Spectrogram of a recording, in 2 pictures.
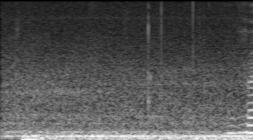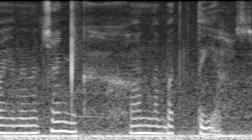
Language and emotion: Russian, neutral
